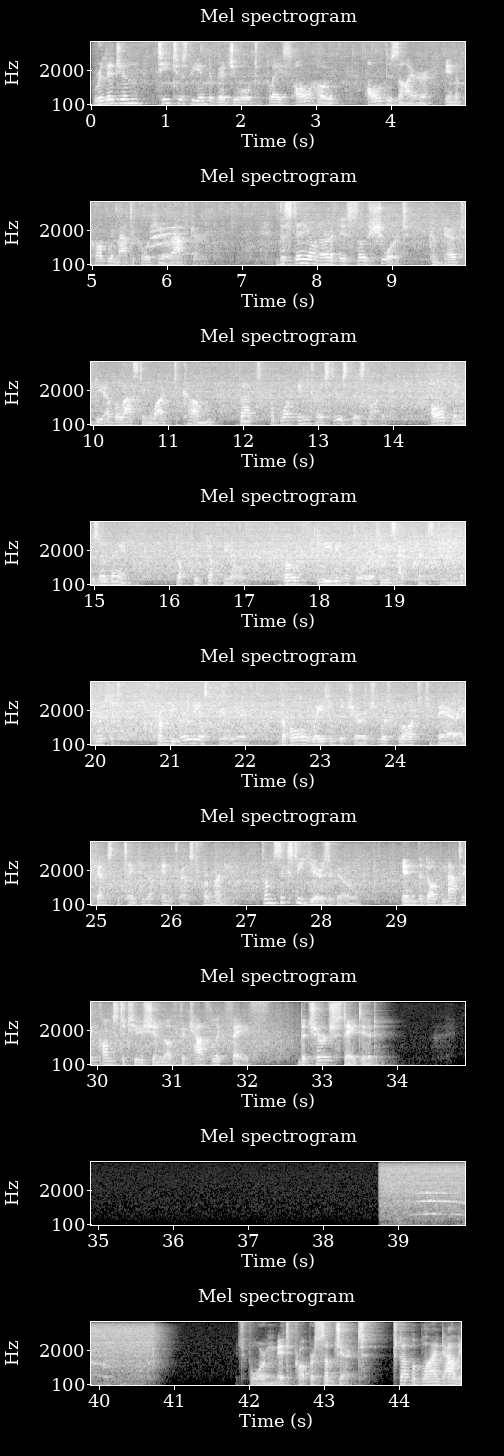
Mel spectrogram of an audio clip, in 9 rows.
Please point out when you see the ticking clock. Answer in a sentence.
The ticking clock can't be heard in this clip.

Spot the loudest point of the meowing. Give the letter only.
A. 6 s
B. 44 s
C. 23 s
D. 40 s
A.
